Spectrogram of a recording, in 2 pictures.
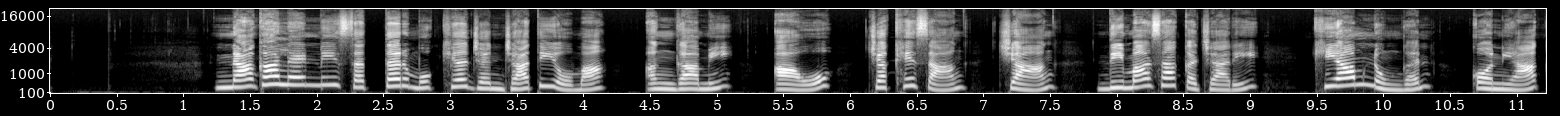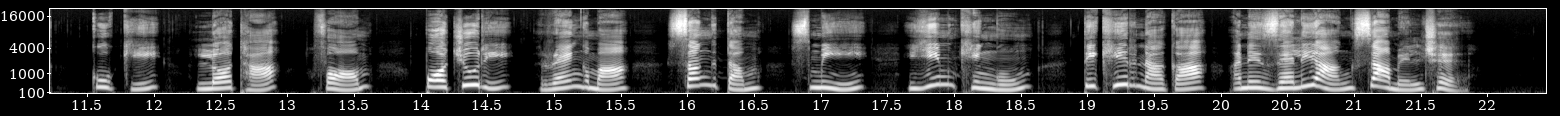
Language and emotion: Gujarati, neutral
